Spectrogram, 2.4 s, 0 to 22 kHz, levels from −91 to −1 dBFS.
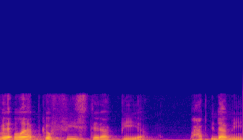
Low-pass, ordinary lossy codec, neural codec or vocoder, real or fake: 7.2 kHz; none; vocoder, 44.1 kHz, 128 mel bands every 256 samples, BigVGAN v2; fake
